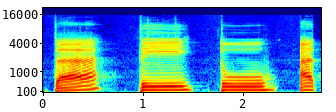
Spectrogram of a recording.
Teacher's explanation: Jangan sampai berlebihan ya. Kadar nafasnya hanya berupa percikan nafas saja.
